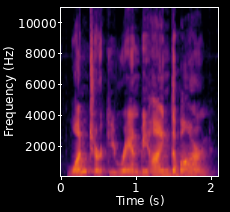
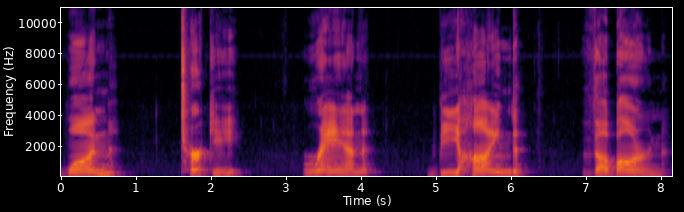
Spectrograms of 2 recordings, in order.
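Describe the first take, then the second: First: The sentence is read at a normal speed. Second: The sentence is read slowly and deliberately. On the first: "Now I'll read it normal speed" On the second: "Now I'll read it slowly for you"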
